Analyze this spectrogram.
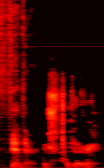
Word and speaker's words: thither: word you messed up it's not tether it's fither wait wait how do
